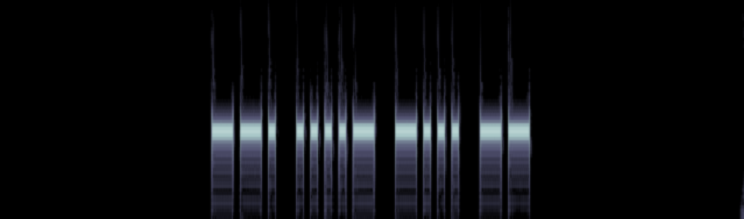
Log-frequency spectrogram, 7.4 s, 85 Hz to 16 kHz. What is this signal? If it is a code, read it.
Morse code, heard as a keyed tone, about 17 wpm, 700 Hz. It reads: G4BM
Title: DXCC-100 Call Signs - 4 Characters - 17wpm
